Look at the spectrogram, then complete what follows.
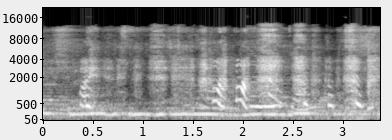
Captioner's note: laughs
